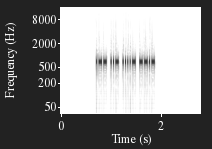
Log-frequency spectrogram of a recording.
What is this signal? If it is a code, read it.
Morse code, heard as a keyed tone, about 47 wpm, 700 Hz. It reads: WU4Q
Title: USA Call Signs - 4 Characters - 6x Character Spacing - 50wpm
